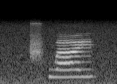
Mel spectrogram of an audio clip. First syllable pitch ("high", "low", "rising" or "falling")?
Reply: high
